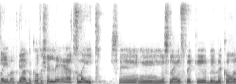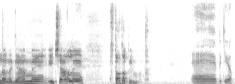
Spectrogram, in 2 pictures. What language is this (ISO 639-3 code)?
heb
